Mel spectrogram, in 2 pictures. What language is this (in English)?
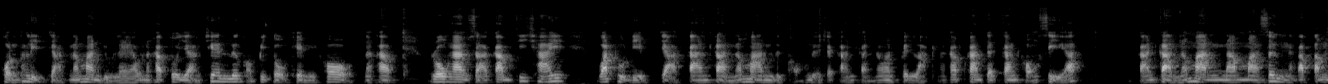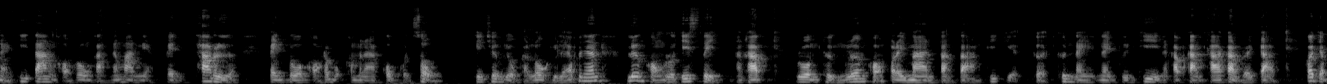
Thai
